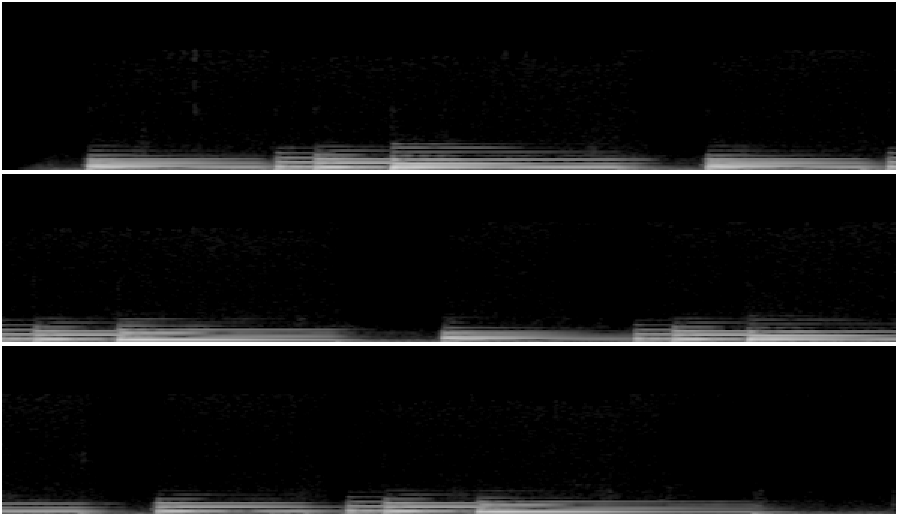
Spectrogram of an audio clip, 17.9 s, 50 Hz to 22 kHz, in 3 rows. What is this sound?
Song sample 2
A school project piano sample!
piano, ritme, sample, song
